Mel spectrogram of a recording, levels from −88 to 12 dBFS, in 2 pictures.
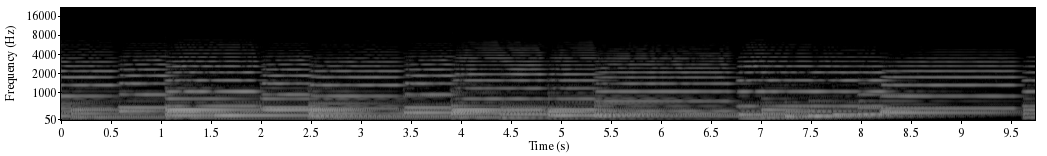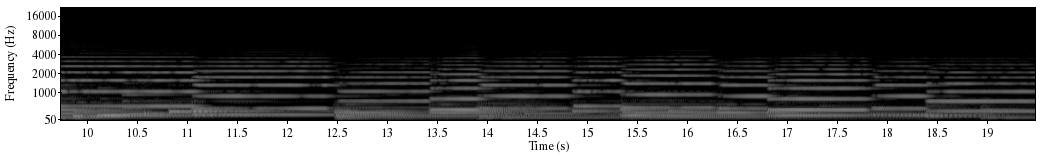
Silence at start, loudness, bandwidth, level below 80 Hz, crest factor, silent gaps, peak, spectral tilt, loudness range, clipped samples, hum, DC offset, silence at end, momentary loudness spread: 0 s; -40 LUFS; 7.2 kHz; -86 dBFS; 16 dB; none; -24 dBFS; -7.5 dB/octave; 9 LU; under 0.1%; none; under 0.1%; 0 s; 11 LU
